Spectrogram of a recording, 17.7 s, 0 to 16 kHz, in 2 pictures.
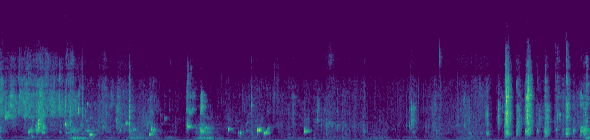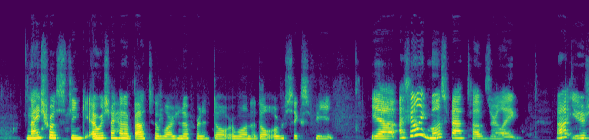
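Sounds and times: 
wet squelching and splashing of shampoo worked into hair with water: 0.0s - 9.4s
speech: 9.2s - 17.6s.

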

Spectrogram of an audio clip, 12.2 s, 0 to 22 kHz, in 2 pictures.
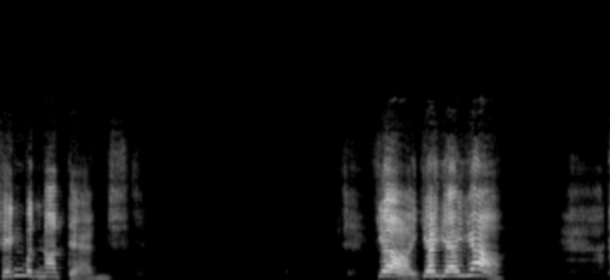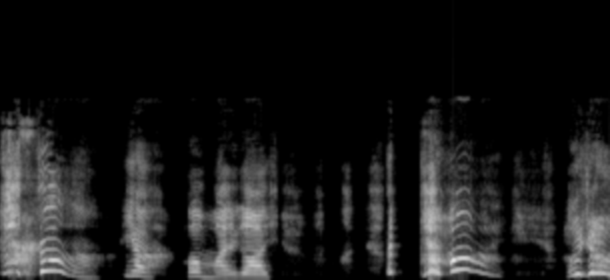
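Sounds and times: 
speech: 0.0s - 1.4s, 3.8s - 5.1s, 6.1s - 9.1s, 9.8s - 11.2s, 11.8s - 12.1s
person sneezing: 6.1s - 6.7s.

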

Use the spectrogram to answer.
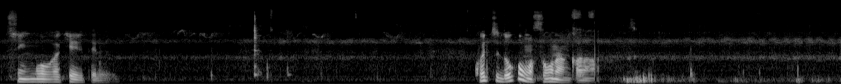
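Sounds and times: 
steady high droning hum in the night air: 0.0s - 8.4s
speech: 0.2s - 1.2s, 4.8s - 6.4s
frog croaking at night: 2.0s - 8.4s.

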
